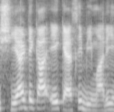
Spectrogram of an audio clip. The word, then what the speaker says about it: sciatica: बीमारी हो जाती है, जिसे कि साइटिका बहुत सारे लोग कहते हैं। हालांकि इसका सही प्रोनाउंसिएशन जो है वो शियाटिका होता है।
